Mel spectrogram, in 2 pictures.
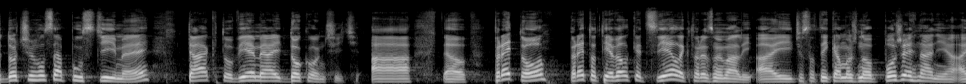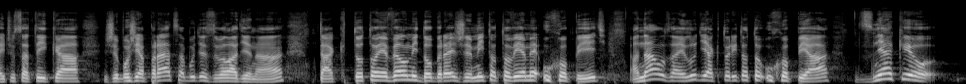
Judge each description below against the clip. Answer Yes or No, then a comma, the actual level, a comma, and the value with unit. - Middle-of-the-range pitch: Yes, medium, 170 Hz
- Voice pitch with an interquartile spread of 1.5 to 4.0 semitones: No, average, 4.8 semitones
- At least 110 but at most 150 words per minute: No, fast, 165 wpm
